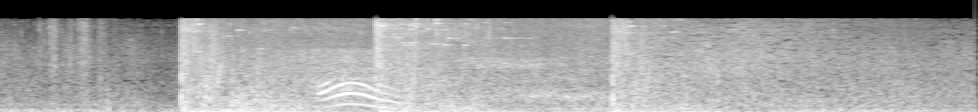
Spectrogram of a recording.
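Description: An explosion bursts with a loud boom and rumbles away.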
